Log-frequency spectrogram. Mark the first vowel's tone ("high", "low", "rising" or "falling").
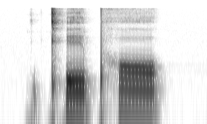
high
